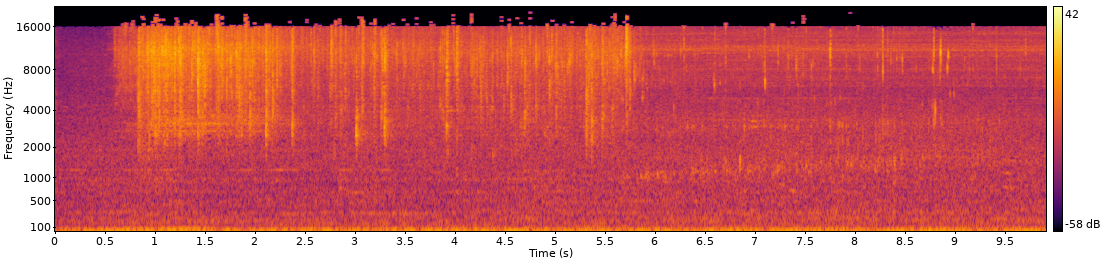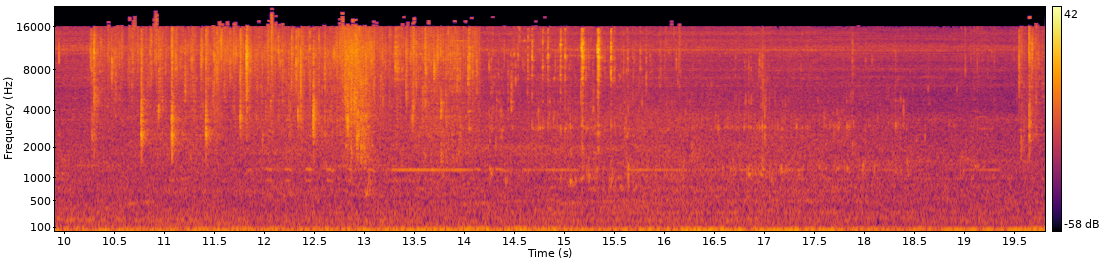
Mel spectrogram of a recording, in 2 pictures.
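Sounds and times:
constant low rumble of outdoor ambience: 0.0s - 19.8s
faint voices: 0.0s - 19.8s
running water splashing from a public street fountain: 0.6s - 8.9s, 10.2s - 15.6s.

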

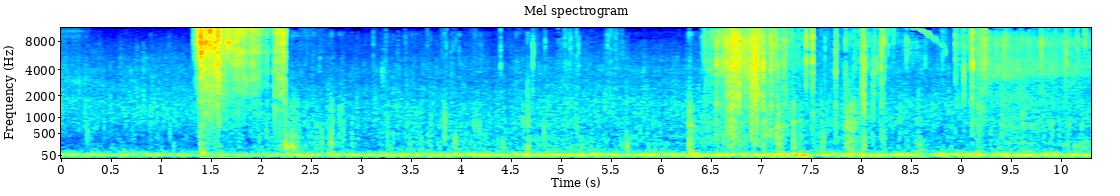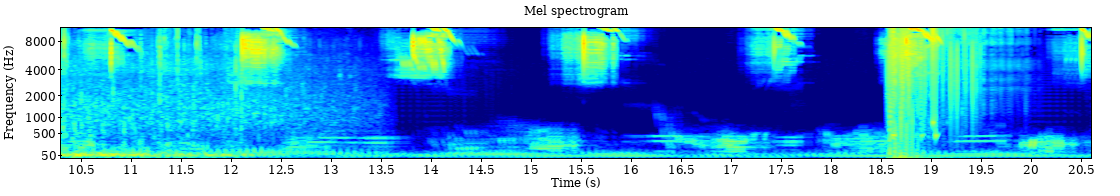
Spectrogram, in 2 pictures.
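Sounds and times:
dense heavy rumble of monstrous creature texture: 0.0s - 13.4s
low insect-like clicks and chitters: 6.4s - 12.7s, 13.6s - 14.3s, 15.3s - 15.9s, 18.6s - 20.5s.

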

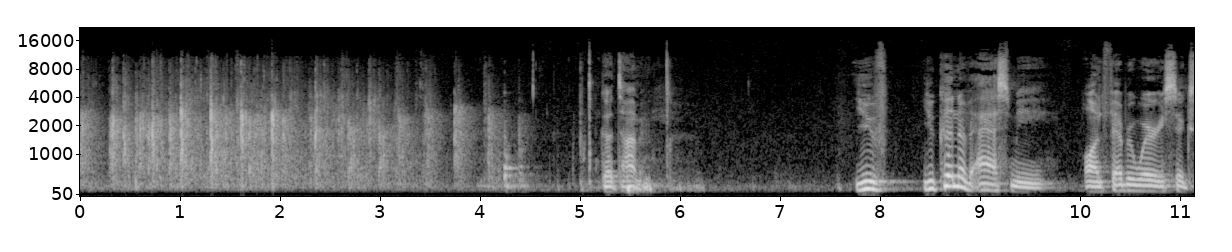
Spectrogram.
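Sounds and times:
crowd applauding: 0.0s - 4.6s
speech: 5.2s - 5.8s, 7.8s - 11.1s.

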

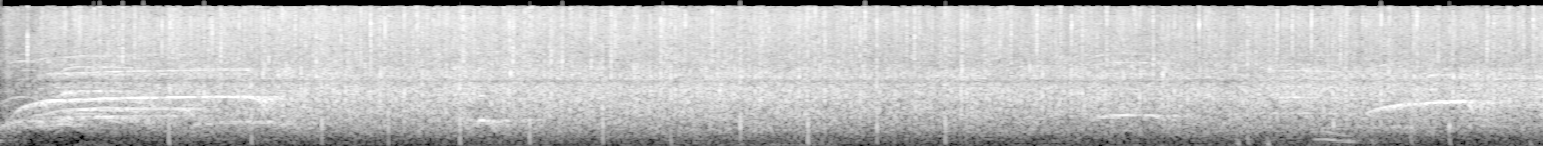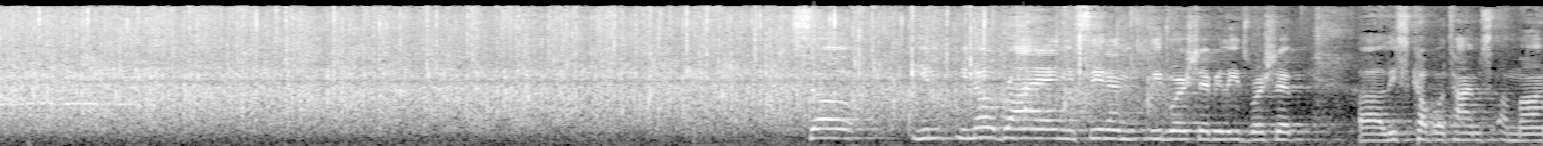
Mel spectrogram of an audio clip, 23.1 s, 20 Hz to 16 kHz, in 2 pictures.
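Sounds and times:
audience whistles and cheers: 0.0s - 2.7s, 3.4s - 4.2s, 8.1s - 12.8s
large audience applauding: 0.0s - 20.8s
speech: 17.7s - 23.1s.

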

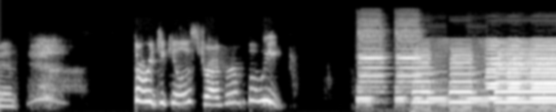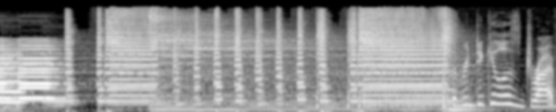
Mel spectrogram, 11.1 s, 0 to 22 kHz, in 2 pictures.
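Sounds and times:
speech: 0.0s - 0.4s, 1.4s - 3.0s, 3.6s - 6.3s, 10.1s - 11.1s
car horn honking: 3.6s - 10.1s.

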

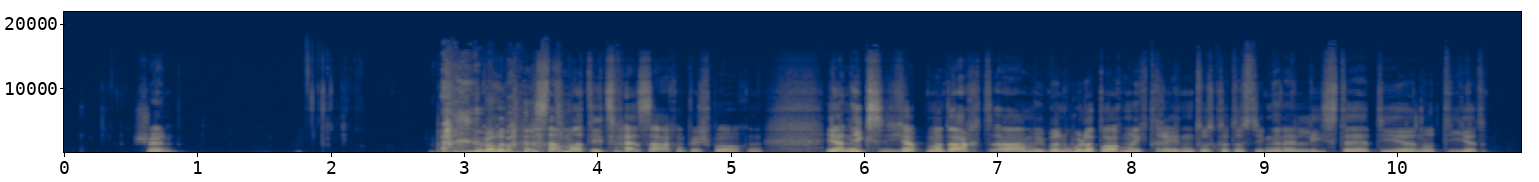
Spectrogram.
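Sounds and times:
speech: 0.6s - 1.0s, 2.8s - 10.8s
loud smacking while chewing: 1.8s - 2.3s
wet mouth clicks from chewing: 1.8s - 2.4s
laughter: 2.8s - 4.4s.

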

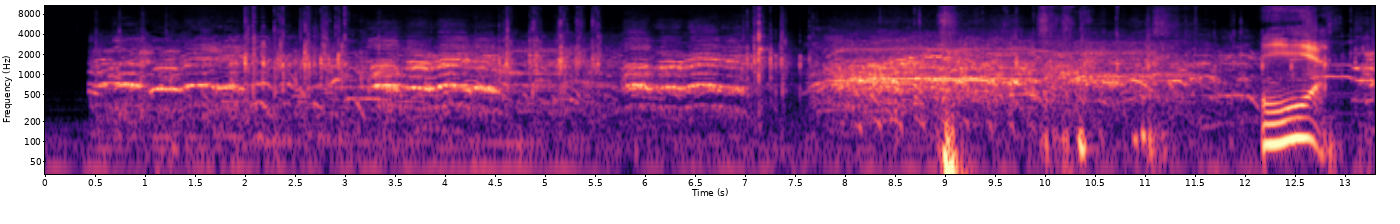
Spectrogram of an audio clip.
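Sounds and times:
large stadium crowd chanting in a rhythmic sing-song pattern: 0.4s - 13.2s
baseball bat hitting ball: 7.0s - 7.5s
laughter: 7.7s - 13.2s.

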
